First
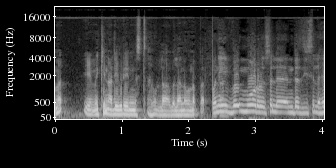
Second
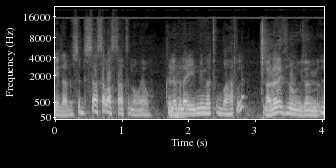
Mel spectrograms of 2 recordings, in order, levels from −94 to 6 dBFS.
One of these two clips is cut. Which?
first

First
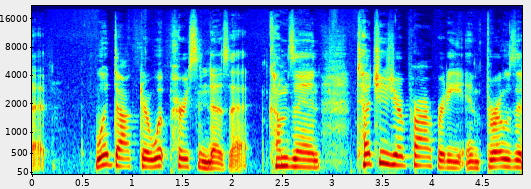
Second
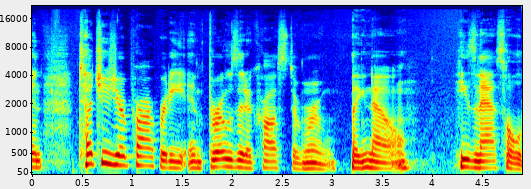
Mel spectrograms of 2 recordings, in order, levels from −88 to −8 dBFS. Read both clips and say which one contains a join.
second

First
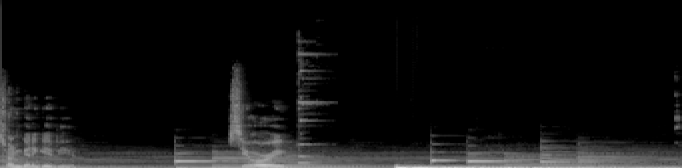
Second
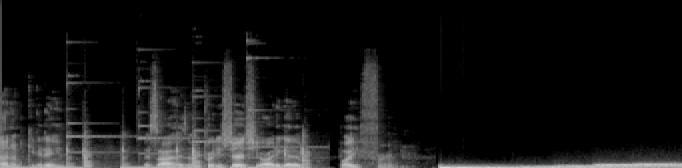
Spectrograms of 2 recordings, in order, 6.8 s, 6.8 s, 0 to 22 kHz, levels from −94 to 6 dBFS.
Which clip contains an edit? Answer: second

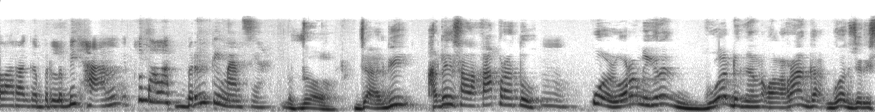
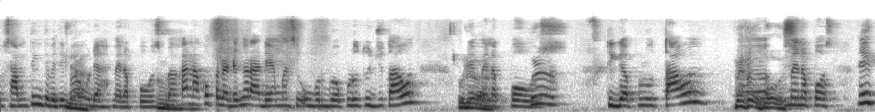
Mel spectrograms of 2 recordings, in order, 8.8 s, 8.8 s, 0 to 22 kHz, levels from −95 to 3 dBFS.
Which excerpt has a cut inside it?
first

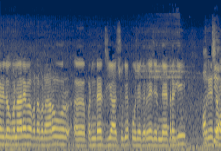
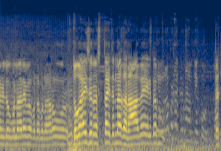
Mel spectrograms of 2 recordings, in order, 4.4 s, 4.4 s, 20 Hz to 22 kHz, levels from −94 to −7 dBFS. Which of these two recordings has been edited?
second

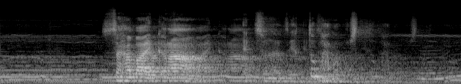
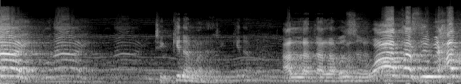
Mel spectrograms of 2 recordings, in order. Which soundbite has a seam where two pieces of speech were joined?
first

